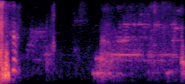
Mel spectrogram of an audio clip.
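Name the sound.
coughing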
